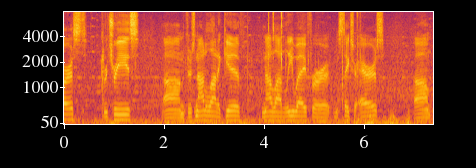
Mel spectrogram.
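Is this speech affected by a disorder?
No.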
